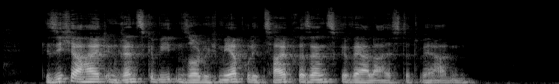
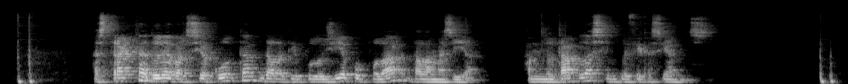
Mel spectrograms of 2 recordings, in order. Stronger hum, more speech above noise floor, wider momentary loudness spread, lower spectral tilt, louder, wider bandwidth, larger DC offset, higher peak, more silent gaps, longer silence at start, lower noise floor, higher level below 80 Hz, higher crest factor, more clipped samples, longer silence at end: neither; second, 43 dB vs 61 dB; second, 12 LU vs 16 LU; about the same, -6 dB/octave vs -5.5 dB/octave; second, -25 LUFS vs -19 LUFS; first, 14.5 kHz vs 11.5 kHz; neither; second, -8 dBFS vs 0 dBFS; neither; first, 0.45 s vs 0.15 s; second, -67 dBFS vs -79 dBFS; about the same, -52 dBFS vs -56 dBFS; about the same, 18 dB vs 20 dB; neither; first, 0.85 s vs 0.1 s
